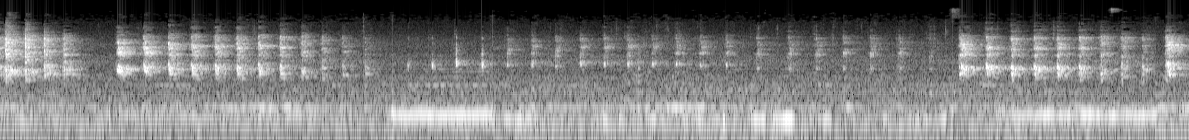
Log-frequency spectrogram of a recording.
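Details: Asian house gecko on a house wall, hunting at night near lights, opening with a loud burst of quick staccato chirps, then a long faint ticking series and another strong rattling run near the end; low humming tones underneath.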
